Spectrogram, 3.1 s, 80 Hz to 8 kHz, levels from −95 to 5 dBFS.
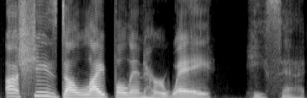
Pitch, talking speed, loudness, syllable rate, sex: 190 Hz, 135 wpm, -18 LUFS, 3.8 syllables/s, female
